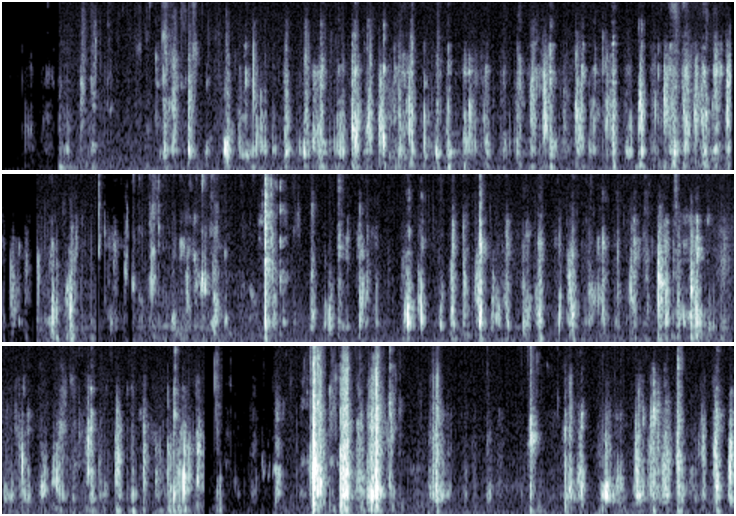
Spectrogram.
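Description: Close-up mouth sounds of chewing Korean blood sausage (sundae): soft irregular wet smacks and squelches of a full mouth. A burst of louder bites comes about three quarters of the way through.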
